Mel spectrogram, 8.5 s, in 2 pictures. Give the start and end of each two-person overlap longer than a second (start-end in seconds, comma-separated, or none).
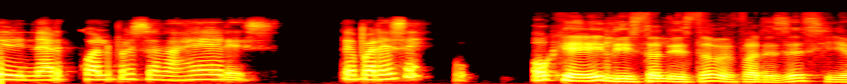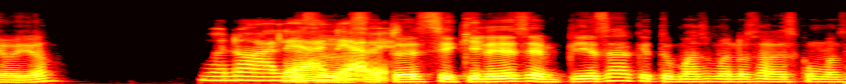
none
